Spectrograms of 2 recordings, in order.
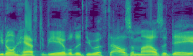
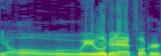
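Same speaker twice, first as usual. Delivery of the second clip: put-on menacing hard-ass tough-guy voice, slower. A biker explains what being a biker isn't, mimicking a hard-ass dude. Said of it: "some hard-ass fucking dude that fucking gives everybody".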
